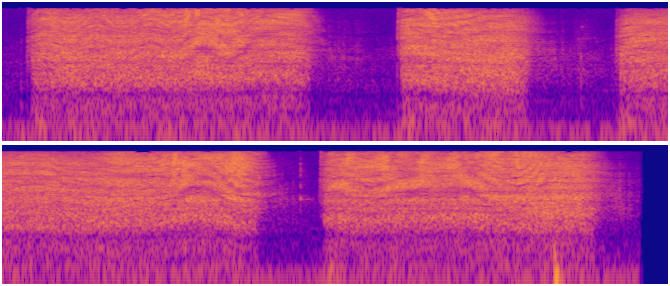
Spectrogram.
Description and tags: SprayCan Spray
Spraying a spray can
spray-can, spray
